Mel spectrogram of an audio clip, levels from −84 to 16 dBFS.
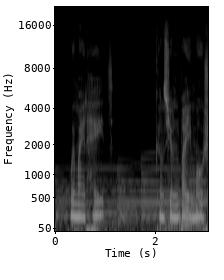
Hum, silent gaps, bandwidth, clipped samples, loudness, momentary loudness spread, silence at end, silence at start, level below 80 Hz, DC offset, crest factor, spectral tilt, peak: none; none; 16.5 kHz; under 0.1%; -38 LUFS; 17 LU; 0 s; 0 s; -56 dBFS; under 0.1%; 16 dB; -5.5 dB/octave; -22 dBFS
